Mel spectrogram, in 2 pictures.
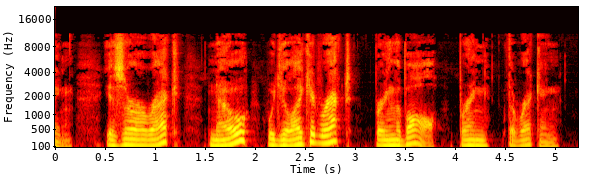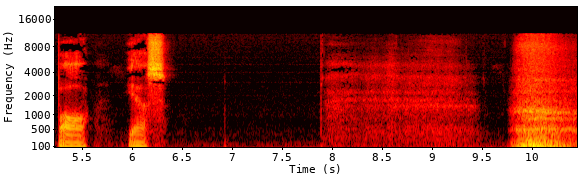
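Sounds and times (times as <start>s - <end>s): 
speech: 0.0s - 6.4s, 9.8s - 10.0s
deep breathy inhalation: 0.2s - 0.5s, 7.9s - 10.4s.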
